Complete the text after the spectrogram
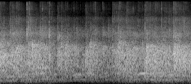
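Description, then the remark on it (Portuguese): An audience applauds in praise of the Lord at a church service, a dense, continuous wash of clapping hands that stays loud and even throughout with no talking over it. “Eu agradeço a oportunidade as palmas que adorem o Senhor.”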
